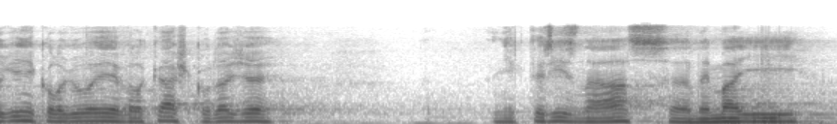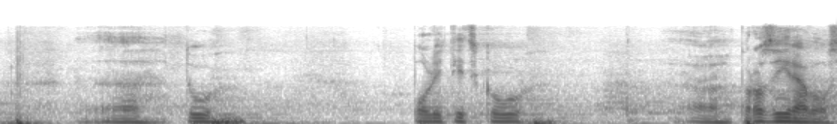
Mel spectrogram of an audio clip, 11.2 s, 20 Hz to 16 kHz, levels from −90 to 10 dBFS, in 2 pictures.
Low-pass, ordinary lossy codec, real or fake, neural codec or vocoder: 7.2 kHz; Opus, 64 kbps; real; none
